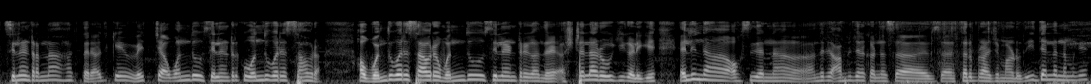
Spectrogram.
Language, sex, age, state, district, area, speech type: Kannada, male, 18-30, Karnataka, Uttara Kannada, rural, spontaneous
